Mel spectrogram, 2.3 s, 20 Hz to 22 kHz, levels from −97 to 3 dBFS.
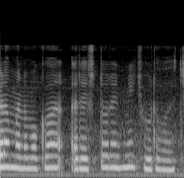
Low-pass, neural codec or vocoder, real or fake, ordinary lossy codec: none; none; real; none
